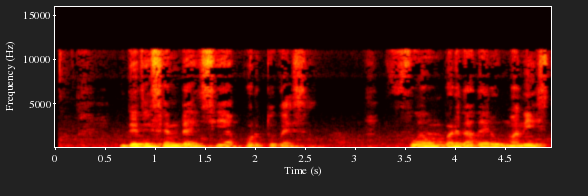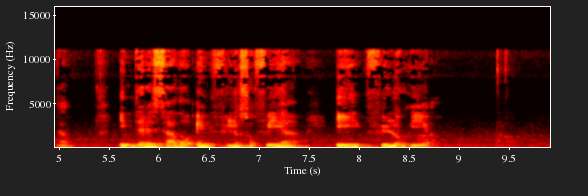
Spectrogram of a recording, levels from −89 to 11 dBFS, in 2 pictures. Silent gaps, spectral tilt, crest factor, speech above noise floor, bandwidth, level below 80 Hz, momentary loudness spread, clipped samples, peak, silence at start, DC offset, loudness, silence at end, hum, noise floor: none; -5.5 dB/octave; 18 dB; 35 dB; 12 kHz; -56 dBFS; 14 LU; under 0.1%; -4 dBFS; 0.65 s; under 0.1%; -22 LUFS; 1.15 s; none; -56 dBFS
